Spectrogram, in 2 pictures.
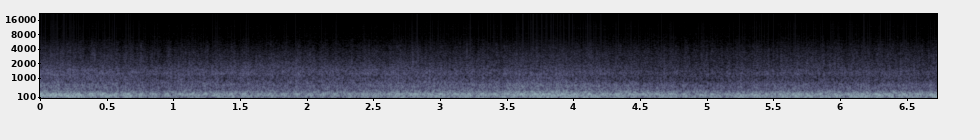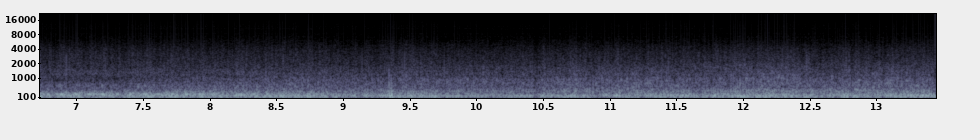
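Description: Steady drone of a B-29 Superfortress's four radial piston engines in flight, muffled, with little treble, as on an old film soundtrack.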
